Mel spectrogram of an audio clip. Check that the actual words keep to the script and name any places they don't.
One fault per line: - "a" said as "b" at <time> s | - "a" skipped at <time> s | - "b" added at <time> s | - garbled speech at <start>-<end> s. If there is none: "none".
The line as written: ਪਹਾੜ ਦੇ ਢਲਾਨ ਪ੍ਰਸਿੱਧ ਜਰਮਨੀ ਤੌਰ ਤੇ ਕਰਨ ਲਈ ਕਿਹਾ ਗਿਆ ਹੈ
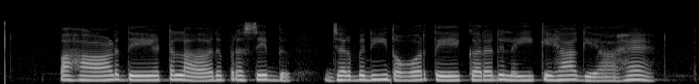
none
